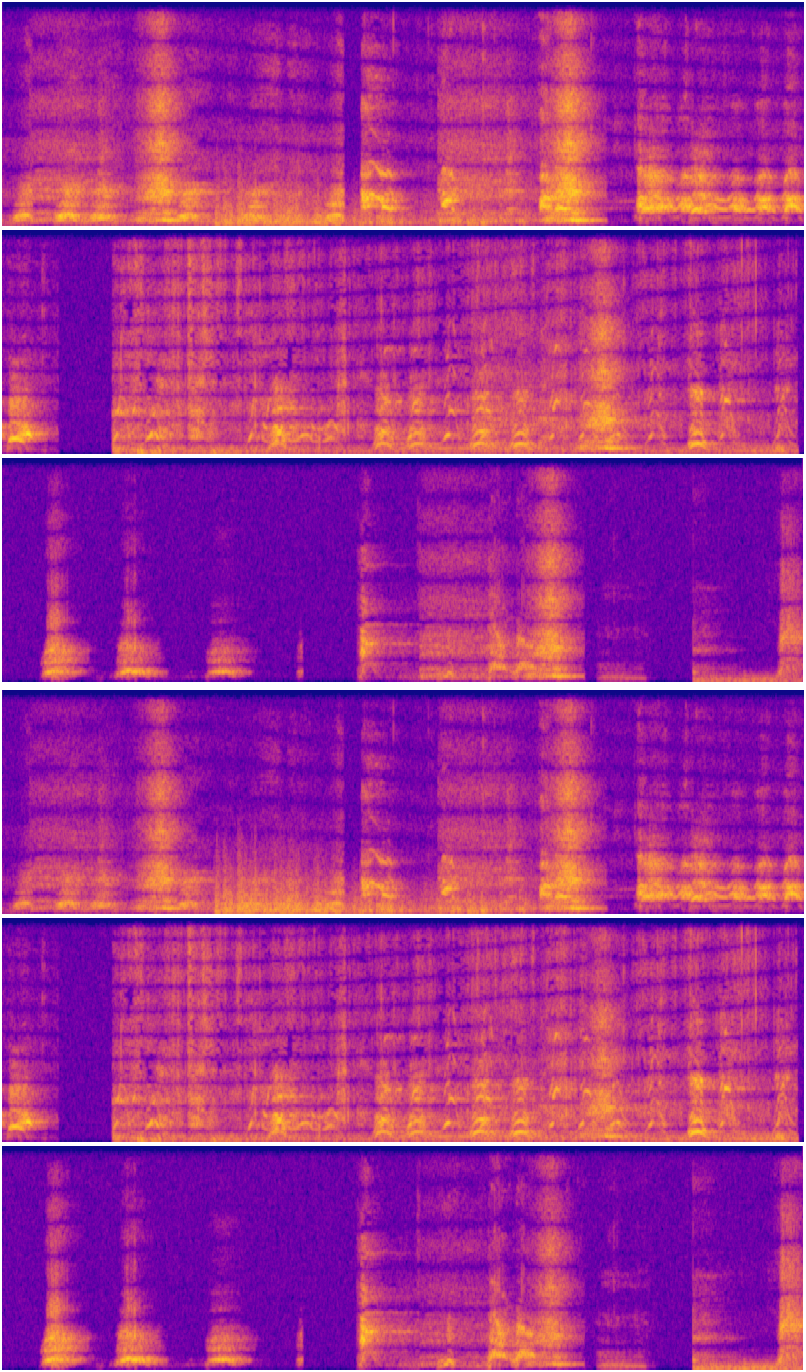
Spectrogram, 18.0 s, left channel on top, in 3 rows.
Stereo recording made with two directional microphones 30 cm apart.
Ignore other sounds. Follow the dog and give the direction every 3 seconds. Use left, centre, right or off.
left, left, centre, right, right, right.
